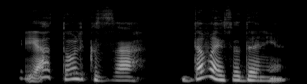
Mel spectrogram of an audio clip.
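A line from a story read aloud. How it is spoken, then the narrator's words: Cheerful elf reply. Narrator (Russian): бодро ответил эльф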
